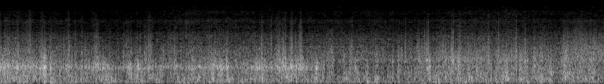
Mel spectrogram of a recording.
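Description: Sea surf breaking and washing over a rocky shore in a steady rush, with wind buffeting the microphone.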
